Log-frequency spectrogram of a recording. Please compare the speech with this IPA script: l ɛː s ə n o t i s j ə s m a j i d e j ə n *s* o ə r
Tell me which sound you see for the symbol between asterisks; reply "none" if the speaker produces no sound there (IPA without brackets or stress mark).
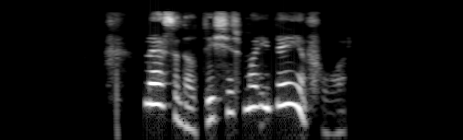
f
